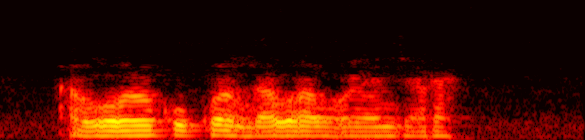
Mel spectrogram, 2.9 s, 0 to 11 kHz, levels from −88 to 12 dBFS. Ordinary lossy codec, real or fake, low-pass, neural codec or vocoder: AAC, 32 kbps; fake; 9.9 kHz; vocoder, 44.1 kHz, 128 mel bands, Pupu-Vocoder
